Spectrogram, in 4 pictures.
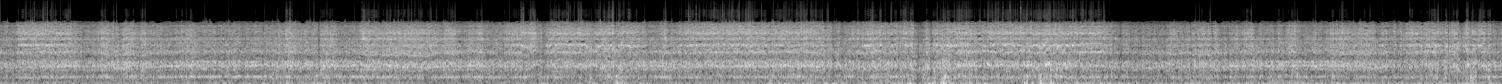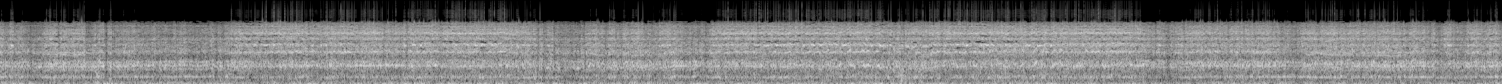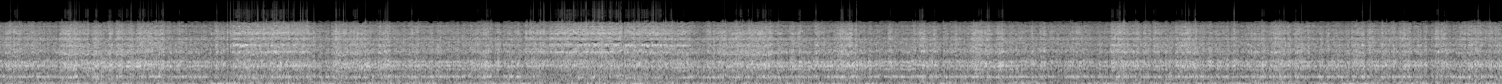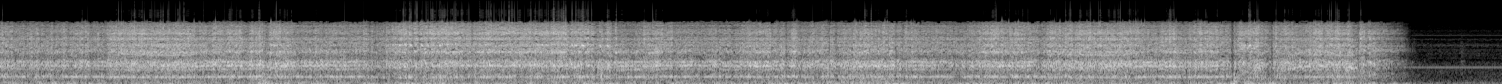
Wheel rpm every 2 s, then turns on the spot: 220, 230, 220, 220, 220, 210, 220, 210, 230, 220, 210, 220, 210, 220, 220, 220, 230, 220, 210, 230, 240, 230, 230, 220, 230, 230, 230, 220, 220, 60.
none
